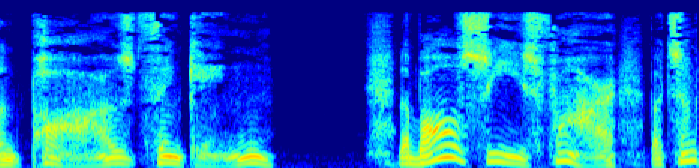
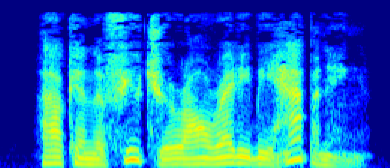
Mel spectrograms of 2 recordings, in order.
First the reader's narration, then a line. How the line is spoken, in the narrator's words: Alain asked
